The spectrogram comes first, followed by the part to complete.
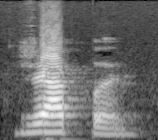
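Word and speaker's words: wrapper: इसमें जी साइलेंट है अब इसको हम रैपर नहीं बोलते हैं क्योंकि इसमें डब्लू साइलेंट है हम इसे बोलते हैं रैपर और ये सबसे कॉमन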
